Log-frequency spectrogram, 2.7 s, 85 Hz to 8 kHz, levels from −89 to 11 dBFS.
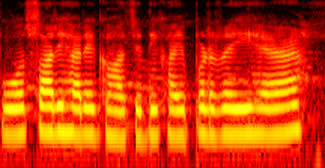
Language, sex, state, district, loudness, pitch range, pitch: Hindi, female, Uttar Pradesh, Saharanpur, -17 LUFS, 205-215 Hz, 210 Hz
